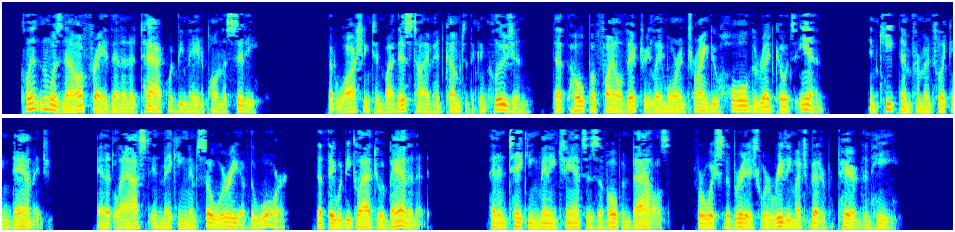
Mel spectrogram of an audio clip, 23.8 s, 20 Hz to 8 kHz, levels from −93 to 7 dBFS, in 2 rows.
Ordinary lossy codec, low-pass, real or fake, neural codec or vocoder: MP3, 24 kbps; 7.2 kHz; fake; codec, 16 kHz, 8 kbps, FunCodec, trained on LibriTTS, 25 frames a second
